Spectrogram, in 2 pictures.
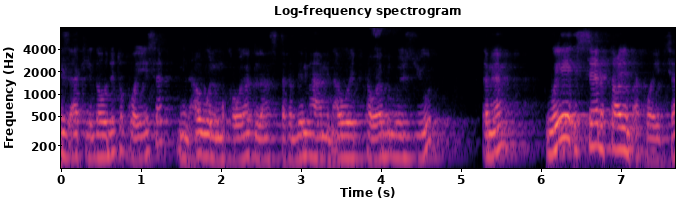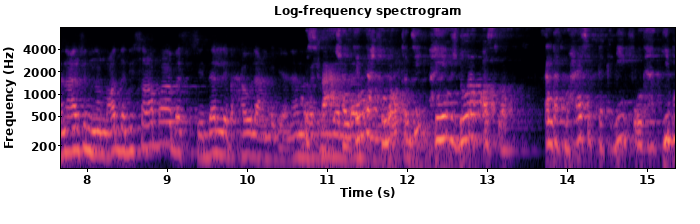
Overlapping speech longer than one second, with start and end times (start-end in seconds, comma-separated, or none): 10.7-12.3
